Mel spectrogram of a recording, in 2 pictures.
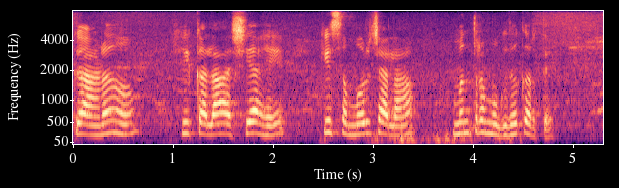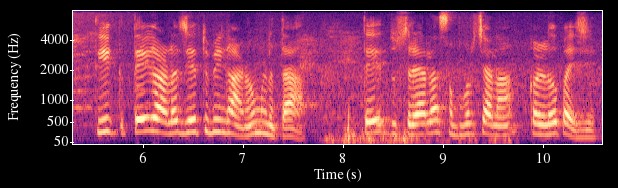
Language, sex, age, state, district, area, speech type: Marathi, female, 60+, Maharashtra, Kolhapur, urban, spontaneous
